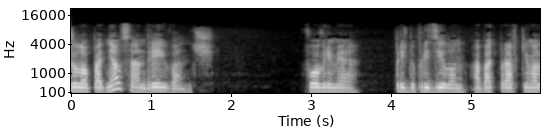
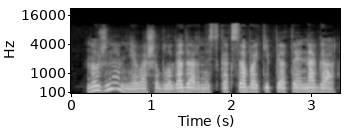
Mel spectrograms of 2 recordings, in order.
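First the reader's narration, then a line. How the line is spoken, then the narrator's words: Muttering into beard. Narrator (Russian): в бороду пробурчал Анисимов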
